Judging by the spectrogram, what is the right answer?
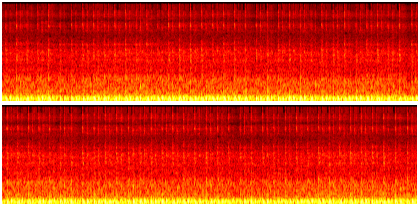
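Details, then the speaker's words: Engine after rebuild of CV carbs (vacuum slides), cold, on a remote fuel bag with airbox and tubes off. Rough, lumpy idle with uneven pulses about three per second; needs tuning once the airbox is refitted. "So without the air box or the air tubes or anything on it, it's going to run a little funny."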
